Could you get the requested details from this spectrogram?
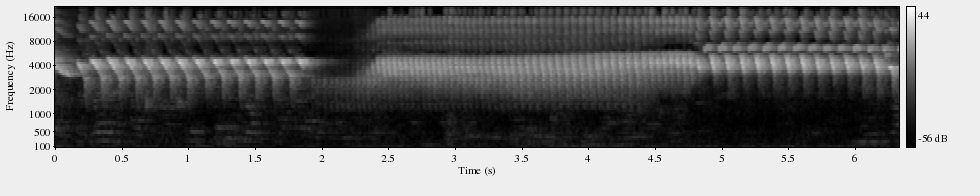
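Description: A canary sings high, rapid rolling trills, about four notes a second, breaking into a sustained bright buzzy roll before the quick trills resume.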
